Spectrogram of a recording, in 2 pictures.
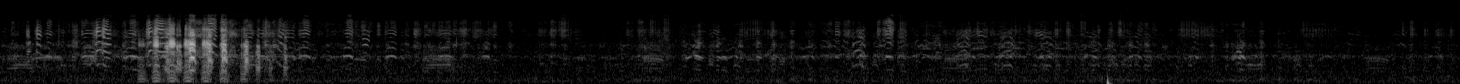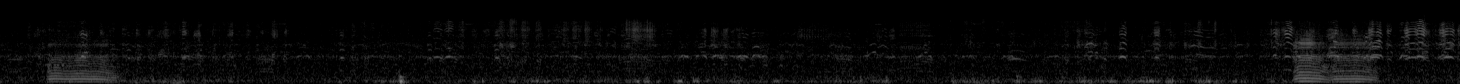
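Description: Snow geese calling: a loud burst of rapid honking about two seconds in, then softer, lower calls about halfway through and again near the end, with faint distant goose calls throughout.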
